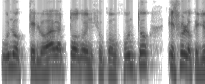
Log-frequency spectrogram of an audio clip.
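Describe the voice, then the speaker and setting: A man's dark, mellow tone at a moderate pace, with fairly even intonation. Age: 70s. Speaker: author and food policy expert. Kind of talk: answering audience questions. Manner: halting, with repetitions.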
